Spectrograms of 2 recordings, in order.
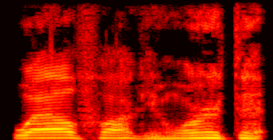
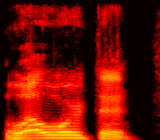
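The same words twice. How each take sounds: First: Well fucking worth it, drawn out and slow, stress on "Well"; savoring emphasis; slow emphatic praise. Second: Said in the usual way. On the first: Real, not acted. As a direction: lean hard on "Well" in "Well fucking worth it", slowly.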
